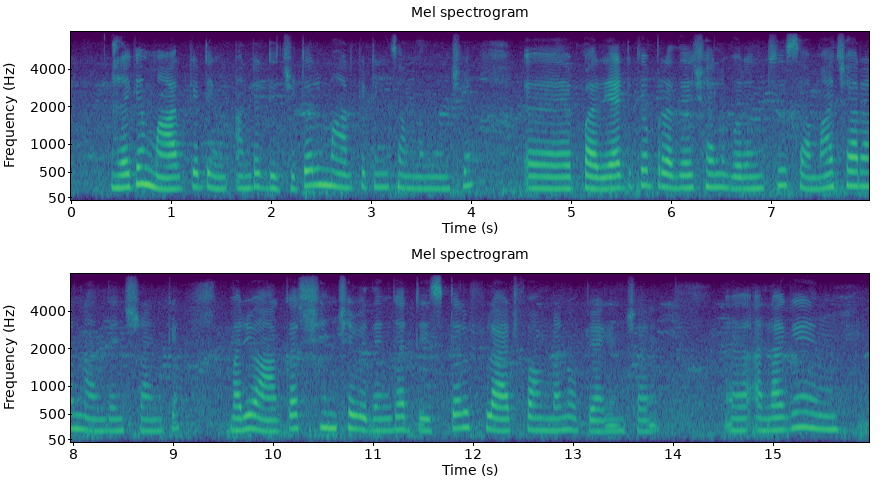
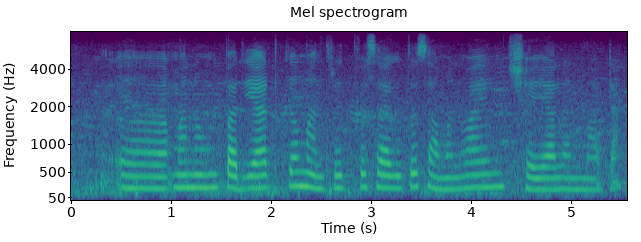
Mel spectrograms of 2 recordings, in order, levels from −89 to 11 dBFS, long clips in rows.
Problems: continuous background conversations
